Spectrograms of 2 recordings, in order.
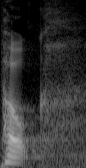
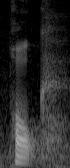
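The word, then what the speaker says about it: Polk: pelis uh Citrus Hernando poke pulk I better say it right in case some the pulk members hear me um or I should say as they say Imperial pulk County and there we go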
